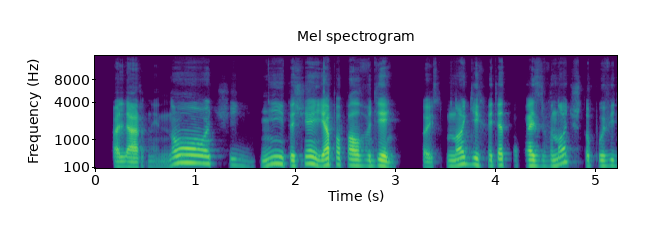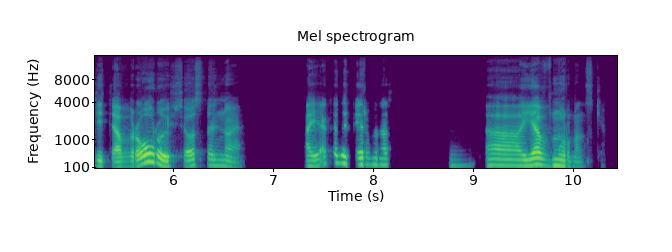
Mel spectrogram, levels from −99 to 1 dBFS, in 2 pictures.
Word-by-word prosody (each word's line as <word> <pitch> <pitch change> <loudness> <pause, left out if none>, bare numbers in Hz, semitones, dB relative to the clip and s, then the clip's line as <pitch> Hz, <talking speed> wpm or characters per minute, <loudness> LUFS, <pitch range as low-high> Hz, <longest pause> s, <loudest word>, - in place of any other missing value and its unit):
Полярные 120 +1 0
ночи, 195 -2 +1 0.2
дни, 180 +8 -2
точнее, 165 +6 0
я 160 +4 +7
попал 155 -3 +1
в 135 -1 -7
день. 130 -5 +2 0.2
То - - -5
есть 115 +1 -12
многие 165 +5 0
хотят 155 +1 -3
попасть 140 -1 0
в 135 - -13
ночь, 210 +9 -3
чтобы 135 - -12
увидеть 135 -2 -5
Аврору 125 - +5
и - - +1
все 130 +1 -4
остальное. 140 -5 -7 0.6
А 135 - -2
я 135 - -3
когда 205 -2 -1
1 165 -1 -2
раз 160 - -6 0.9
А, 150 -1 -1
я 160 +4 +5
в 150 - -10
Мурманске. 125 -6 -5
145 Hz, 170 wpm, -24 LUFS, 135-165 Hz, 0.9 s, я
